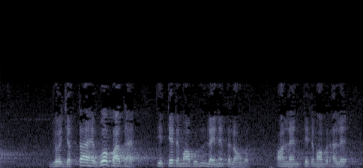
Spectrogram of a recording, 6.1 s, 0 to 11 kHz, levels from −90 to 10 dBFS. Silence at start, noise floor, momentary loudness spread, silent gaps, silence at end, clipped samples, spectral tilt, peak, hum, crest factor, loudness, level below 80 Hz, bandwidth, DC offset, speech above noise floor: 0 s; -53 dBFS; 16 LU; none; 0 s; under 0.1%; -10 dB/octave; -8 dBFS; none; 20 dB; -28 LUFS; -62 dBFS; 5.8 kHz; under 0.1%; 26 dB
